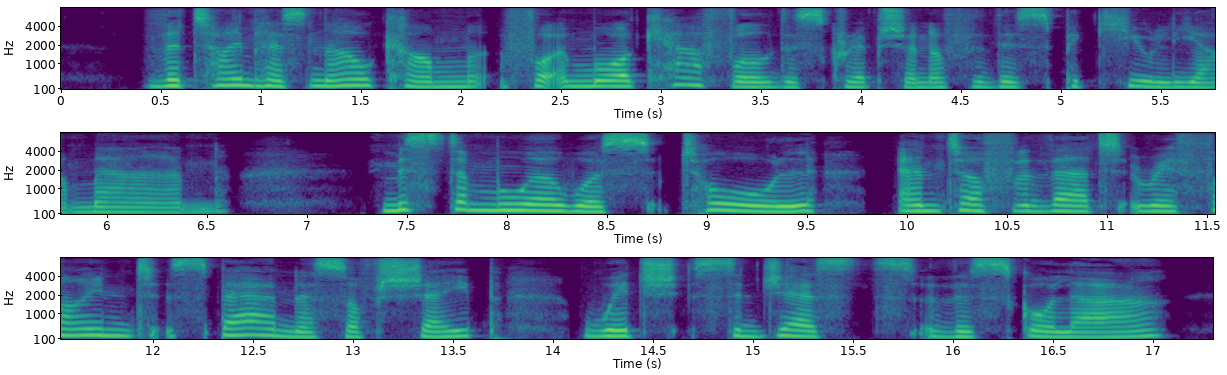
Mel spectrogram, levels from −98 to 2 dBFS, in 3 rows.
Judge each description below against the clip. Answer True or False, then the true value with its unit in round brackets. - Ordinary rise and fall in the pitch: True (3.1 semitones)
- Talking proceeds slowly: True (100 wpm)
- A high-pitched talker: True (195 Hz)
